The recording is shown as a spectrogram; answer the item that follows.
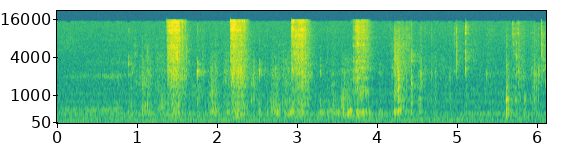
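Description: A taster sipping red wine and slurping it, with about four short hissing slurps and quiet swishing between them as air is drawn through the wine in the mouth.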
